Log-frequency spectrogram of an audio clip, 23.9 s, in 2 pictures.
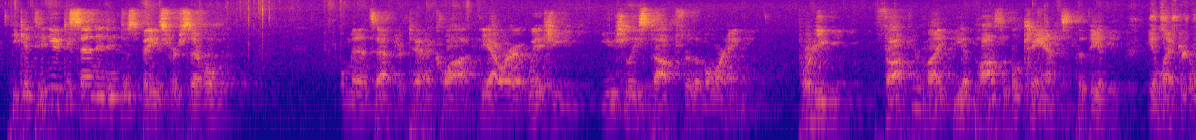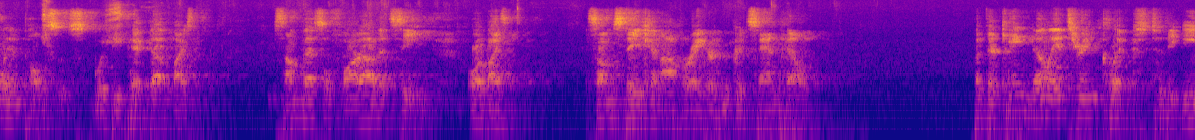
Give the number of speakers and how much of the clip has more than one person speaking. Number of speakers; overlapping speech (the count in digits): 1, no overlap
